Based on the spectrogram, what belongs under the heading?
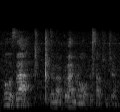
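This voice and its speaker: Animated man running a tabletop game. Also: mid-range voice, racing, a little hiss or hum. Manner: animated, laughing storyteller. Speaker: game master. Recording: echoey room from far off.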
